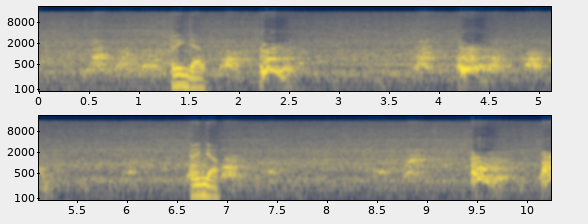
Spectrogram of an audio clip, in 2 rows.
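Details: Tosa inu named Kimu, 11 months old and 60 kg, barking at a vacuum cleaner during play; deep harmonic barks come in bursts about every two to three seconds over a steady motor hum, with a person talking.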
